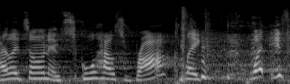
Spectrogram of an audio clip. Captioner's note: laughter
